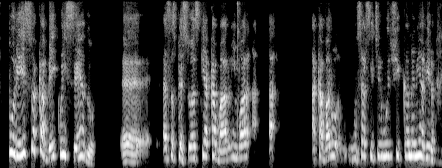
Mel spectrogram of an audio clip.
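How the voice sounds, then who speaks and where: At a moderate pace, a man with an extremely high pitch speaks with long, frequent pauses. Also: lively intonation. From São Paulo, Brazil, raised in Bahian household. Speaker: singer-songwriter. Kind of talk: interview conversation. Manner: halting, with many restarts.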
